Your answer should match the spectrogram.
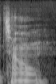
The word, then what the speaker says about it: Toné: The Why you saying tone is because it's spelled T O N E, but it has an accent over the E.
